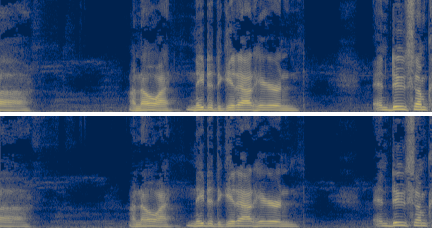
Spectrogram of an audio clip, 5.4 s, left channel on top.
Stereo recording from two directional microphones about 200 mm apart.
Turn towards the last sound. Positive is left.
turn(degrees=25)  # may be behind; listen again after turning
